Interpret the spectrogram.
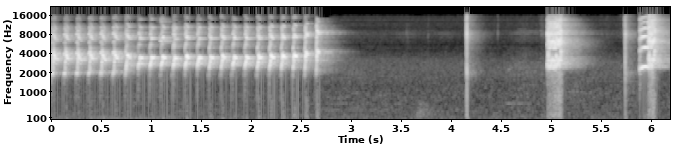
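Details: Fighter lovebird's ngekek, used to stir up other lovebirds: nearly three seconds of fast, shrill, buzzy trilling, then a pause and a few separate piercing chirps and squawks.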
